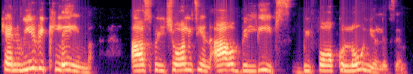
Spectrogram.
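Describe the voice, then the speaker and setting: A woman from Kenya, hosting and moderating a panel discussion in an unhurried way with many "uh"s. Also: a little high, pushed and bright, no room sound. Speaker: host and moderator.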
